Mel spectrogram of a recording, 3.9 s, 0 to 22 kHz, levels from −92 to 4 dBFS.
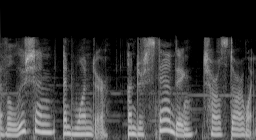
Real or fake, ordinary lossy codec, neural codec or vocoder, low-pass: real; AAC, 32 kbps; none; 7.2 kHz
